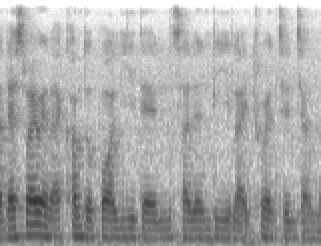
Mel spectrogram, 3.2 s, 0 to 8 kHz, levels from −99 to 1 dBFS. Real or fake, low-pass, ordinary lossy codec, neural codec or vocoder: real; 7.2 kHz; none; none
